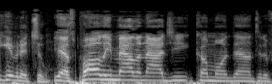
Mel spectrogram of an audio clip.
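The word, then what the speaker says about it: Malignaggi: How you pronounce his last name? Malinaji.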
